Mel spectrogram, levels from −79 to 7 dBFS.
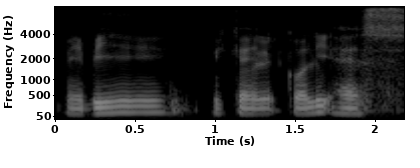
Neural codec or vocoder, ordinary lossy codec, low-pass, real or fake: none; none; none; real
